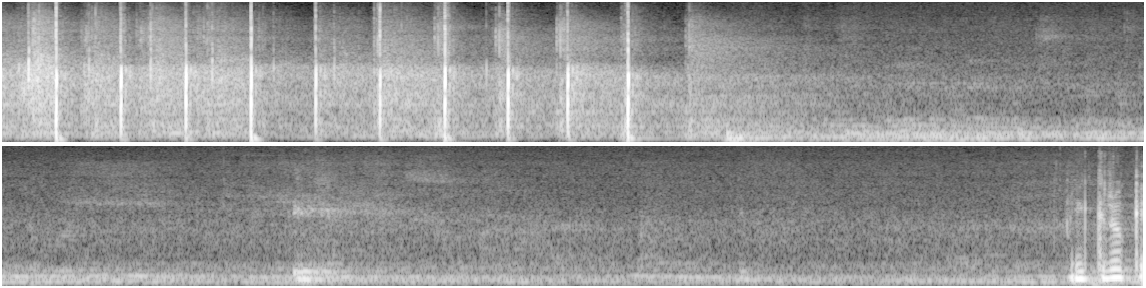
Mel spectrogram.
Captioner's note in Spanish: aplausos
